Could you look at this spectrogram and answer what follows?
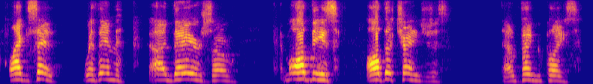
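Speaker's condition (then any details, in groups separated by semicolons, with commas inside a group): Multiple sclerosis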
